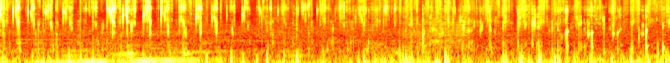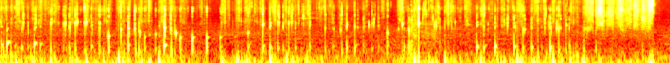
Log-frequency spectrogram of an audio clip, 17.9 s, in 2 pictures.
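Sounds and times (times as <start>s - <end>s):
soft mouth sounds: 0.0s - 17.0s
hand sounds: 5.2s - 17.7s.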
